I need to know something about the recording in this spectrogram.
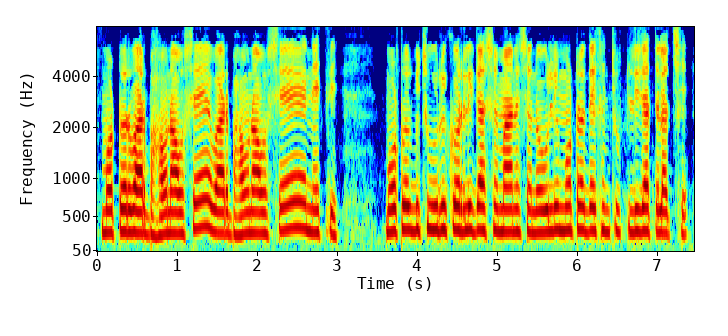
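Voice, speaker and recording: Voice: high voice, fairly even intonation, unhurried, a bit bright, dry recording, clean studio sound. A performer voicing a chatty, fretful village cartoon character with a rural western Madhya Pradesh accent, repeating phrases in comedy dialogue. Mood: complaining. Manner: repetitive, chattering.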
